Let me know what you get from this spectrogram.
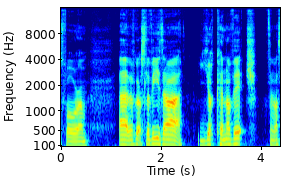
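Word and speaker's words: Slaviša Jokanović: of a loss for them uh they've got slavisa yuckanovich so that's how you say his name as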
